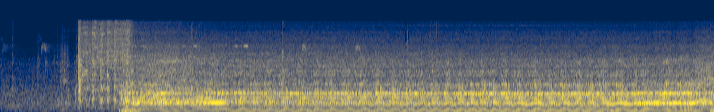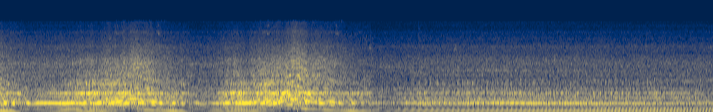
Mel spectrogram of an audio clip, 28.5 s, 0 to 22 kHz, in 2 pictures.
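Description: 2008 Saab 9-3 Sport with its stock exhaust cold-starting. The starter cranks briefly about two seconds in, the engine catches and runs at a steady idle, and around the middle it is revved three times about three seconds apart, each rev rising and falling. It then settles back to a steady idle.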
